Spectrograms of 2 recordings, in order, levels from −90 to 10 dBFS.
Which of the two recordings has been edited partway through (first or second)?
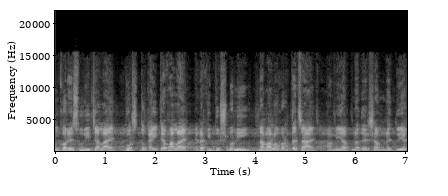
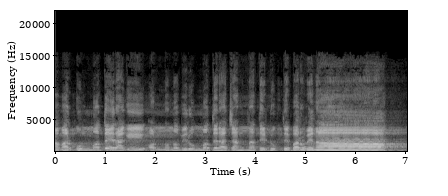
first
